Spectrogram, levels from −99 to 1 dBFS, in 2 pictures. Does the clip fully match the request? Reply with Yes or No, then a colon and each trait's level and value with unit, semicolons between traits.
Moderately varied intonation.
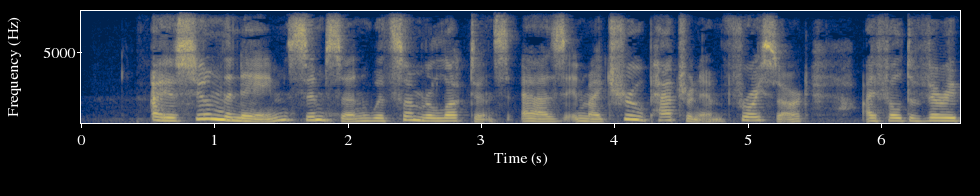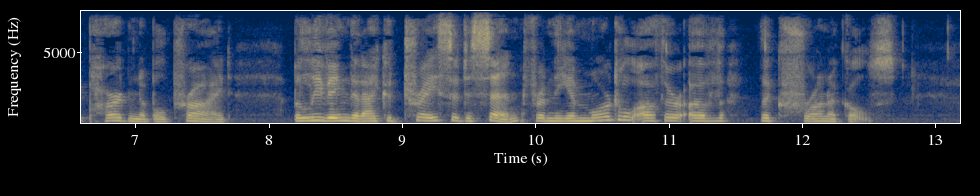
Yes: average, 3.5 semitones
